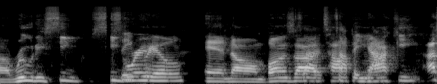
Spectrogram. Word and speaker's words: Teppanyaki: And they were Rudy Sea Grill and Banzai Teppanyaki.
